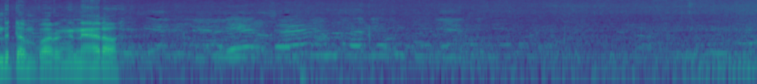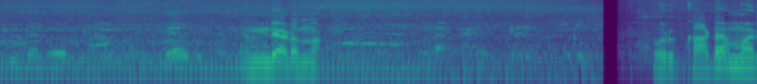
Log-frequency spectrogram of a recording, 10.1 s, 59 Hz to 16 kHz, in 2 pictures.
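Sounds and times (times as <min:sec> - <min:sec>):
passers-by chatting: 0:00.0 - 0:09.1
vehicle engine humming: 0:01.6 - 0:09.1.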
